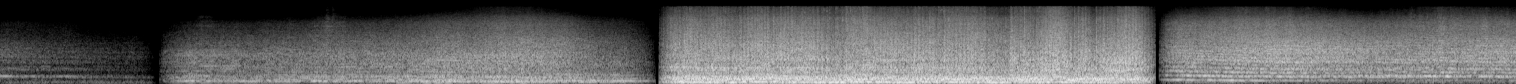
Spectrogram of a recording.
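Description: Classic British racing motorcycle engines, Norton and Matchless, running and revving in a string of short clips that cut abruptly from one to the next about every five seconds. The loudest, in the middle, is several machines running together; the last is a Norton running steadily.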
